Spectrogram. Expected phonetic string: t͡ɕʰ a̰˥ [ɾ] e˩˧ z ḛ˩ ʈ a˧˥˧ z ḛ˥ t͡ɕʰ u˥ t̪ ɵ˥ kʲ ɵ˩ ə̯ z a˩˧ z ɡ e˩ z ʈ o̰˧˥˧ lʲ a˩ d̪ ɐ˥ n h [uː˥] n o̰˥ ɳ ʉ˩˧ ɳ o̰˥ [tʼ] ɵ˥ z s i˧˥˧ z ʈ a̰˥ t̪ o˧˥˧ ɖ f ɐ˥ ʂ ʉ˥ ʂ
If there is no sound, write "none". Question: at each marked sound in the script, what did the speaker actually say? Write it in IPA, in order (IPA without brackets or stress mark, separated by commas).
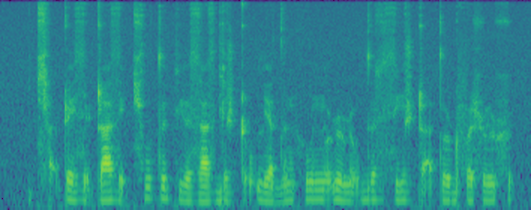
ʈ, u˥, d̪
